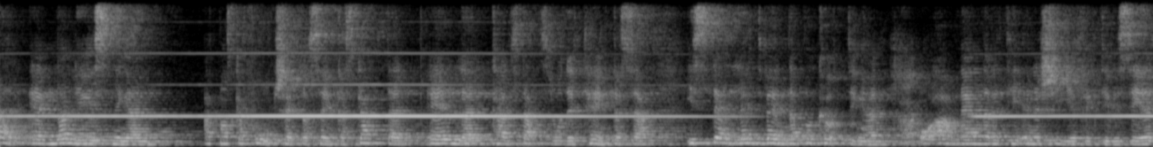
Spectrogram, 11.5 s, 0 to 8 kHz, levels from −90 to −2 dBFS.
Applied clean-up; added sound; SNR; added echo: none; Wind instrument, woodwind instrument; -1 dB; reverberation time 1.3 s.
